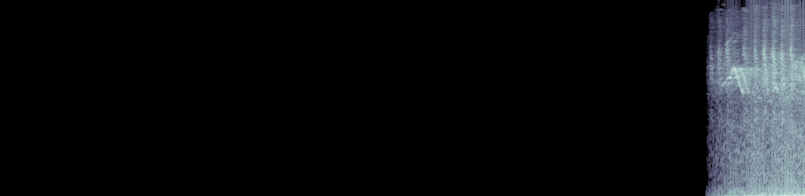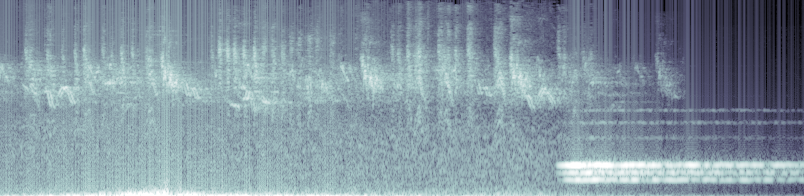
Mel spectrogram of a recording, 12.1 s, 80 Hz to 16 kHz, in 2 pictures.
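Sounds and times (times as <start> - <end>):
birds chirping: 5.4 - 12.0
held musical chord: 10.2 - 12.0.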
